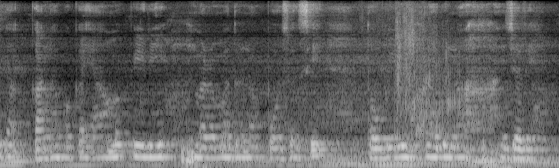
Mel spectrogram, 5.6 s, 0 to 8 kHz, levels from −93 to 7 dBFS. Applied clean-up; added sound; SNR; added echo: none; Splash, splatter; 13 dB; reverberation time 0.2 s.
